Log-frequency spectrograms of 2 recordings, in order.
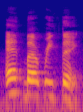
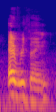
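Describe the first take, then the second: First: "Everything" broken into weighty separate syllables; emphatic EVERYTHING. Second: Said in the usual way. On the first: Real, not acted. Stressing what the husband missed, emphatic syllable-by-syllable "Everything". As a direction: punch out each syllable of "Everything".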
